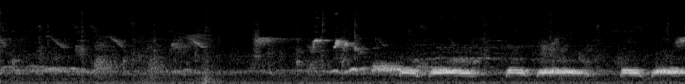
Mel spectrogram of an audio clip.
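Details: Spotted doves, described as a very large number calling loudly: low, soft coos start faintly, then grow into short, loud hooting notes repeated roughly every half second toward the end. Higher chirps from other birds are scattered throughout.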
